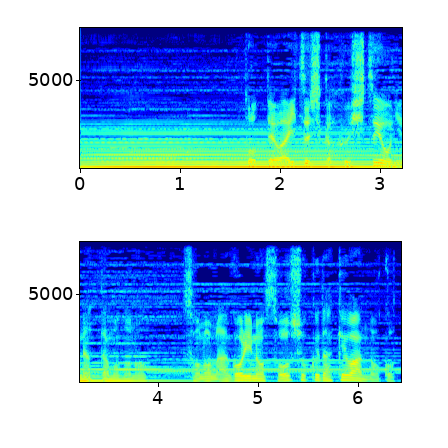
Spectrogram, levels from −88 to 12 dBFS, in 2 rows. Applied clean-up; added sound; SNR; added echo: none; Bowed string instrument; -4 dB; none.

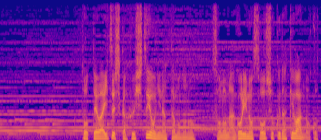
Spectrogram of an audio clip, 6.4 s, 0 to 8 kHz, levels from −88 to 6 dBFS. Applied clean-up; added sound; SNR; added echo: none; none; none; none.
